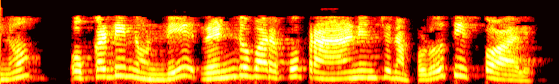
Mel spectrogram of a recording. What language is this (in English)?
Telugu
